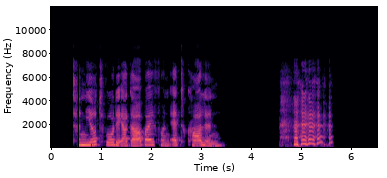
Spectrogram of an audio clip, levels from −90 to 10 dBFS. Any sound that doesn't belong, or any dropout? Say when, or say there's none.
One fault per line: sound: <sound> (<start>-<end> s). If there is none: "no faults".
sound: dropout (0.5-0.6 s)
sound: laugh (4.6-5.7 s)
